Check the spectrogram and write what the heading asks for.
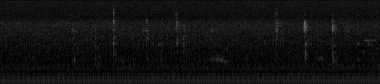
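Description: Faint, scattered wet mouth clicks and smacks of chewing bubble gum over a steady low hum, with a few clicks close together about five and a half to seven seconds in.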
